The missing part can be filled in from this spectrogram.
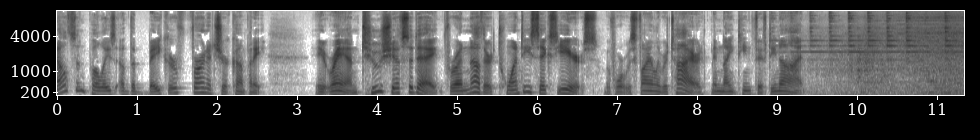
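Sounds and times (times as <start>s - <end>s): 
speech: 0.0s - 10.2s
coal train rumbling through Holland, Michigan: 9.1s - 11.3s.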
